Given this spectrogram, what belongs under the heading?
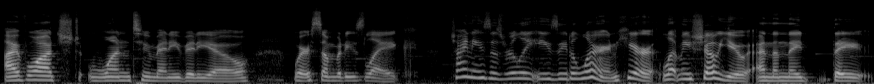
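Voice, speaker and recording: A woman's voice: on the low side, animated, measured pace, a bit bright, clear, resonant tone. A woman in her thirties, a streamer chatting casually and rambling while playing a video game, laughing often.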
